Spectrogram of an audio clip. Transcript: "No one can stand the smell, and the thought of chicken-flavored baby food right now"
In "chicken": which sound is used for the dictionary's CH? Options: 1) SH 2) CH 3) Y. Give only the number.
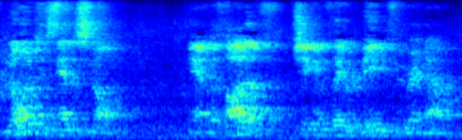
1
